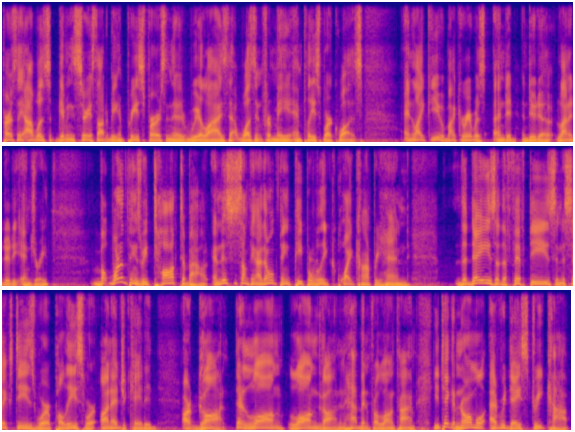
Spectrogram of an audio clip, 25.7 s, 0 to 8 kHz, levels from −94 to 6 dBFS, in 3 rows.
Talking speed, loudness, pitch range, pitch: 200 wpm, -17 LUFS, 95-120 Hz, 105 Hz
